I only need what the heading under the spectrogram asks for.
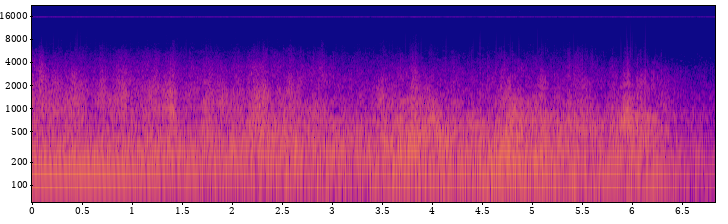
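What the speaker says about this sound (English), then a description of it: "the Luftwaffe's most advanced fighter, the Messerschmitt Model 262" A Messerschmitt Me 262 jet fighter roars past in a loud, sustained jet rush that swells slightly and then fades at the end.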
